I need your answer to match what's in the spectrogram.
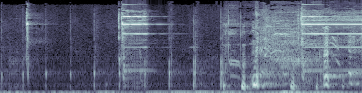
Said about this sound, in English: Is that a desk bell? There's a bell. Can you hit it repeatedly?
